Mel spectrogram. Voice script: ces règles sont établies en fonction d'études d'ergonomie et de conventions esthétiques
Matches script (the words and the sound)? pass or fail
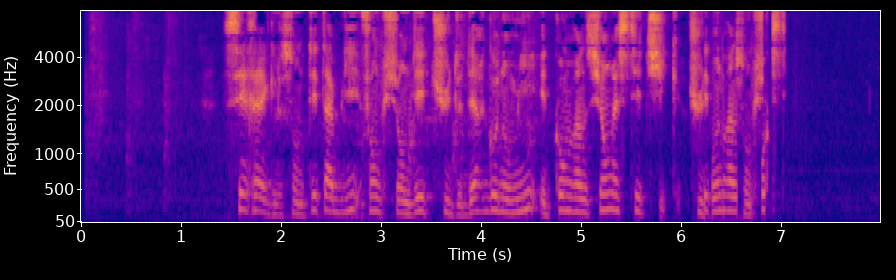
fail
